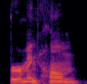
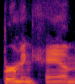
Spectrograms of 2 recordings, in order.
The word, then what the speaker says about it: Birmingham: So in Birmingham, Alabama, Birmingham, that's how they say it in England, but Birmingham is how we say it in America.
